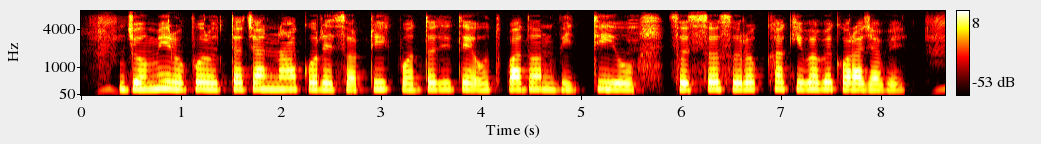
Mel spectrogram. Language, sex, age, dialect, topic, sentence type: Bengali, female, 18-24, Jharkhandi, agriculture, question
